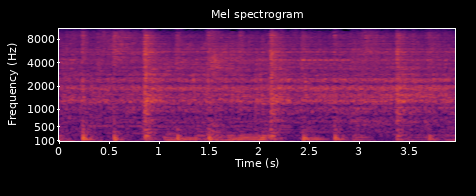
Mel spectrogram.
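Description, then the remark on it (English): Steady applause from a small group at the conclusion of a Pusoy championship game fills the whole stretch, a dense crackle of claps with a few sharper, louder bursts standing out at irregular moments. No voices are heard. “And applause to finish off.”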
